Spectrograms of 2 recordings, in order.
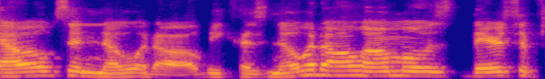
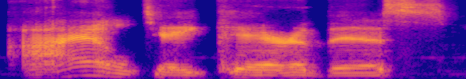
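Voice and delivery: low, slow, lightly voiced creepy elf; a hint of a sinister old elf; creepy elf impression; 7 semitones lower, much slower than usual. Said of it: "and the elf goes".

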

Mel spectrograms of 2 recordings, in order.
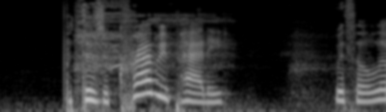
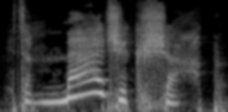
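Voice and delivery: awed gasp. Acted. SpongeBob looks up at a magic shop, awed. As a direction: gasp in mock wonder.

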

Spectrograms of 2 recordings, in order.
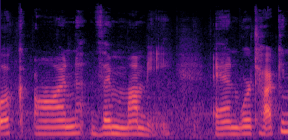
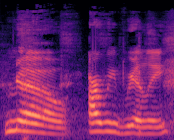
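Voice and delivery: mock disbelief; 7 dB louder than usual. Co-host feigns disbelief at announcement.

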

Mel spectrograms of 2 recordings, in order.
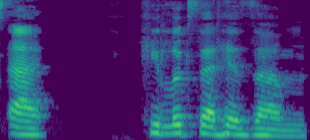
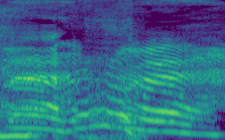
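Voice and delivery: put-on old man groan; 8 semitones higher than usual. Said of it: "he makes that old man noise".

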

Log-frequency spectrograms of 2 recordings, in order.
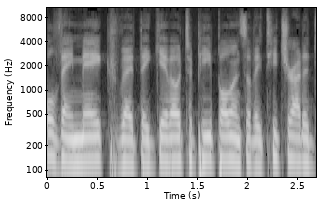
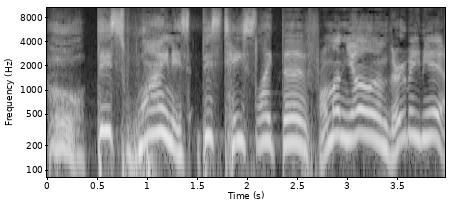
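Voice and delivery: much higher, savouring each word; effusive praise; 8 semitones higher than usual. Retold or imitated. General savouring the wine at the feast, high and effusive. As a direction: gush like a connoisseur in raptures. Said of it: "he's just effusive with his praise".

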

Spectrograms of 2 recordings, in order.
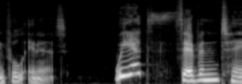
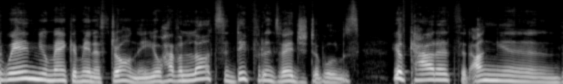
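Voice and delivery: imitated Italian restaurant owner explaining; acted Italian cook's accent; 3 semitones higher than usual. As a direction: put on a lilting Italian accent. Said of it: "and I do accents".

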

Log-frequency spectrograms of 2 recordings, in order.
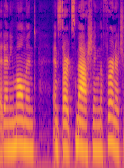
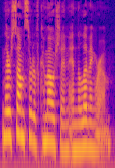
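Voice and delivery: ordinary delivery, nothing marked

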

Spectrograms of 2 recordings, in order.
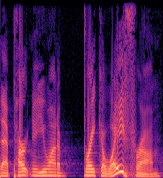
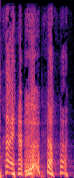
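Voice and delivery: high, real giggling burst; amused laugh; 7 semitones higher than usual. Real, not acted. Host joking she can't read Spanish, amused laugh. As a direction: laugh at your own slip, high.

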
